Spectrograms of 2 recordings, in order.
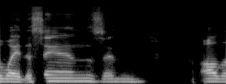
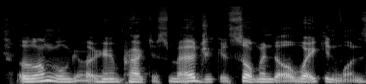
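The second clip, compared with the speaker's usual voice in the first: haughty, snobby, upper-crust voice. Describing the kind of person Aleister brings to mind: imitating a snobby rich person. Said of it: "a snobby person that was born into wealth and is like".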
